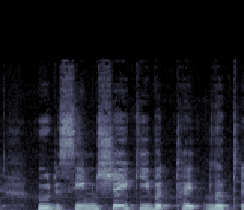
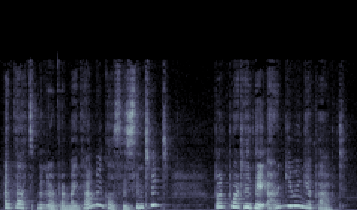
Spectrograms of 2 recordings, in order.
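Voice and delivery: put-on high anxious girl's voice; puzzled and uneasy, pitched high; worried girl; 13 semitones higher than usual. A narrator's reading.

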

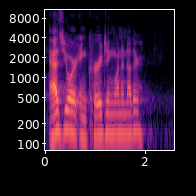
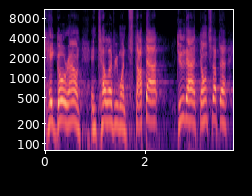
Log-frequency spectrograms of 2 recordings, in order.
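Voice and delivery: mock scolding; 8 semitones higher, 8 dB louder than usual. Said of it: "He's not like".

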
